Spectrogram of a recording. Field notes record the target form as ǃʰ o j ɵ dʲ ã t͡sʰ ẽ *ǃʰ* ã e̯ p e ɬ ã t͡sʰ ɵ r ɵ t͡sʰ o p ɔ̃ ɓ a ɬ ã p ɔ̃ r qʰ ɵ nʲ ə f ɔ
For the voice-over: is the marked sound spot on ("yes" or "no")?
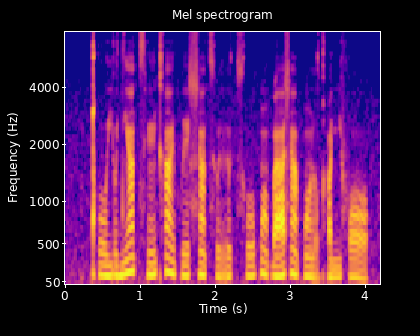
no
